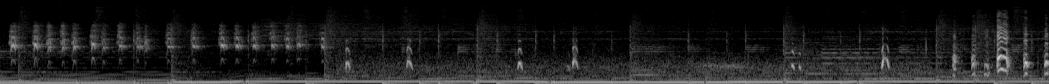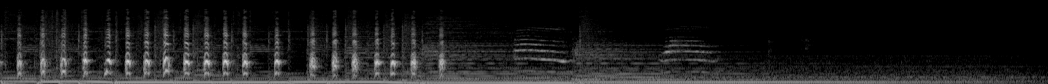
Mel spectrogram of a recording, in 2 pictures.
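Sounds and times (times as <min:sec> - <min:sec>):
chickens clucking: 0:00.0 - 0:06.0, 0:07.7 - 0:15.0
background music: 0:00.0 - 0:20.8
cat meowing: 0:15.6 - 0:16.3, 0:17.0 - 0:17.8.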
